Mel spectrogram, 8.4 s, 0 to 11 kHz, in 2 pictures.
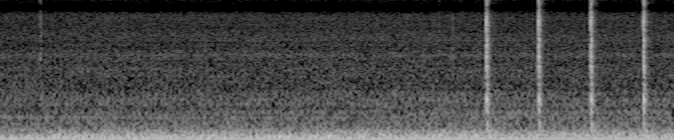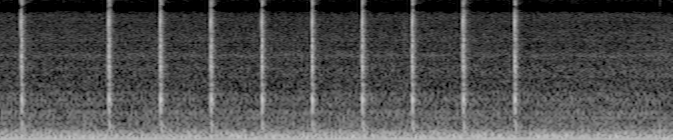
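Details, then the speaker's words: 2011 Ford Flex, key on, recirculation door actuator behind glove box: sharp even clicks about three a second over a low hum, actuator visibly kicking, caused by stripped gear teeth; fixed by replacing the actuator. "You can even watch the actuator kicking whenever it starts clicking."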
